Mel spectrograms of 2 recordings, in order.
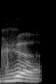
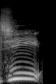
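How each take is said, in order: First: It is said as a bare hard g sound. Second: It is said as the letter name 'jee'. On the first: The speaker calls it right. "ಇದು G" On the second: The speaker calls it wrong. "G ಅಲ್ಲ"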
